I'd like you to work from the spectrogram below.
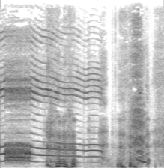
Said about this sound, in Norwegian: kylling du kan klemme på som lager lyd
